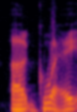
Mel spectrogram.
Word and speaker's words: Guay: what it is, but it's Guay, as in Uruguay.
